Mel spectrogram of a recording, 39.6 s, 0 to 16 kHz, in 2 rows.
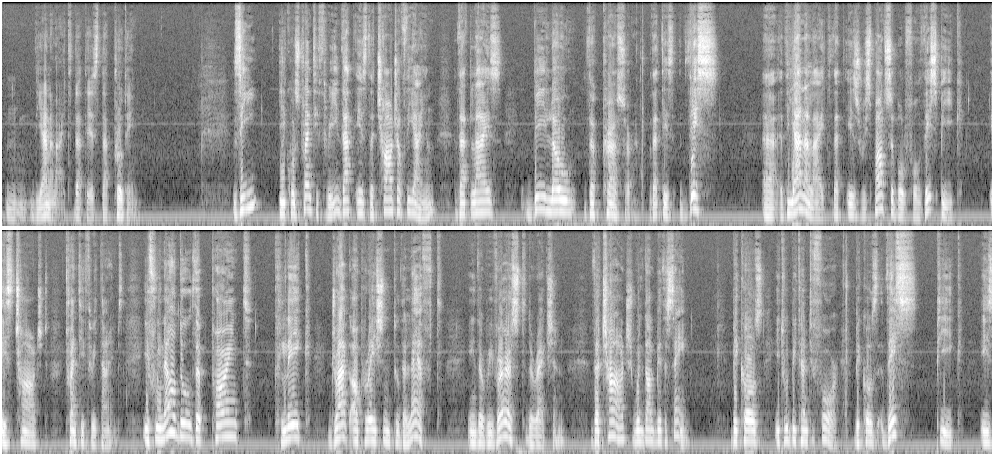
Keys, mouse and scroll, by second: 25.5-36.6 drag.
